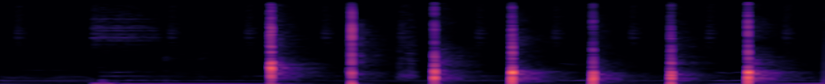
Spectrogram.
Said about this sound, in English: I know my clap is a little lame, but I'm trying to hold back on kind of how disappointed I am for Gail to kind of bring that line of questioning up.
